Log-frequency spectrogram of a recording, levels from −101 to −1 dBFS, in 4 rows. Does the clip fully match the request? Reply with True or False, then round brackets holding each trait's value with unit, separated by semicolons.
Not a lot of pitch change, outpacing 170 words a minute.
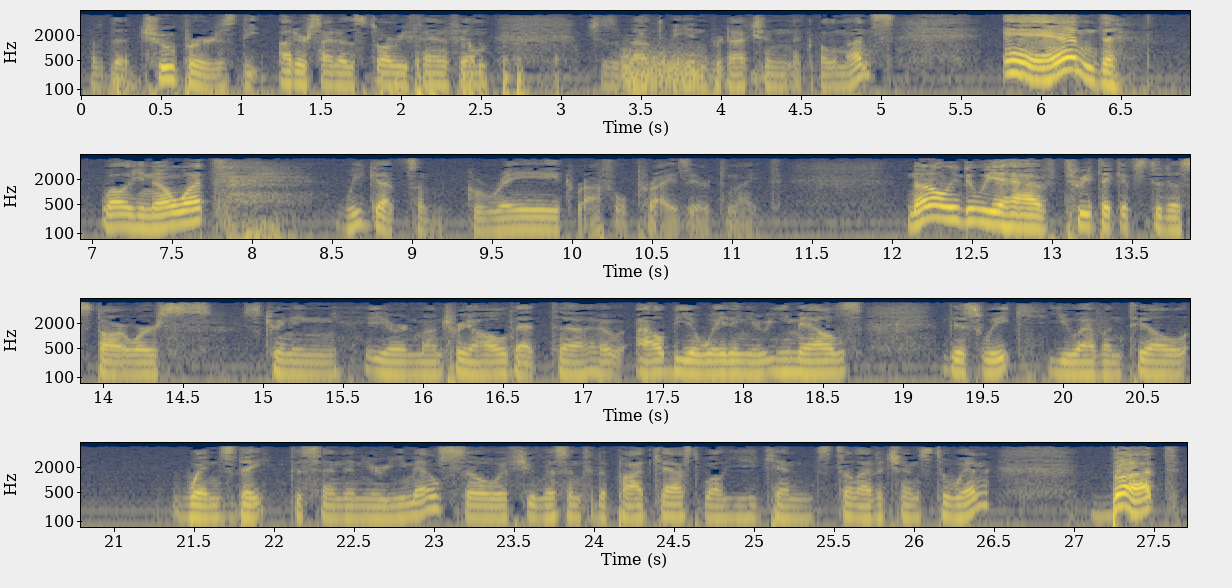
True (2.2 semitones; 185 wpm)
